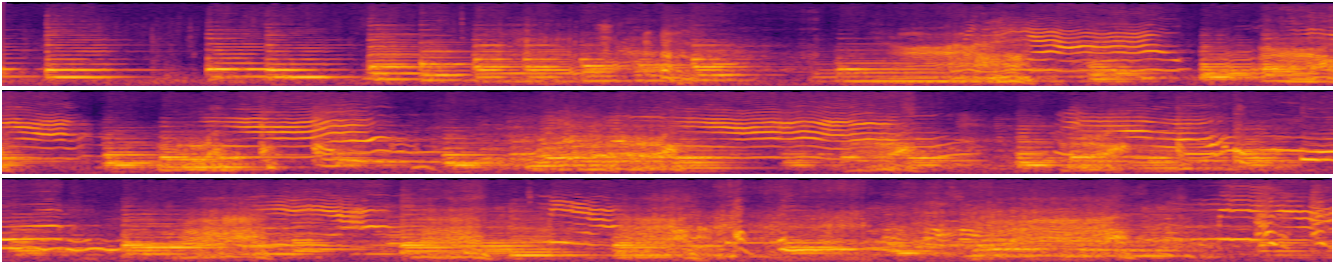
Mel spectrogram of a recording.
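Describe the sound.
Two team members sing a song entirely in imitated animal noises for a game round, one mewing as a cat and the other howling and yapping as a dog. The loud voices run continuously for the whole stretch.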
